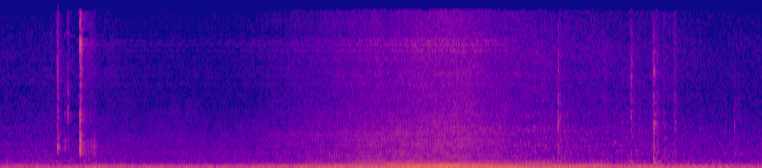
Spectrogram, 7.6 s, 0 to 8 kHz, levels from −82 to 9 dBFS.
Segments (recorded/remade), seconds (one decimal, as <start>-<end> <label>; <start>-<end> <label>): 0.0-0.9 recorded; 0.9-5.1 remade; 5.1-7.6 recorded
